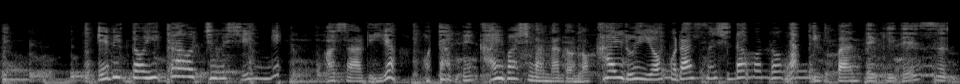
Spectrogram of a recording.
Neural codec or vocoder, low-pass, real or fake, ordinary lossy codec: codec, 16 kHz, 4 kbps, FunCodec, trained on LibriTTS, 50 frames a second; 7.2 kHz; fake; MP3, 32 kbps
